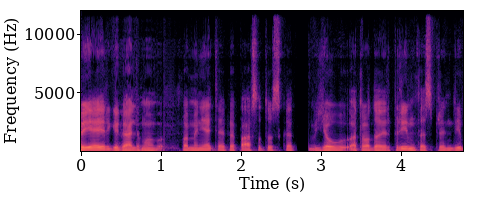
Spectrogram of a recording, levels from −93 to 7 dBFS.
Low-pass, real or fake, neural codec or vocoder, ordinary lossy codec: 10.8 kHz; real; none; Opus, 16 kbps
